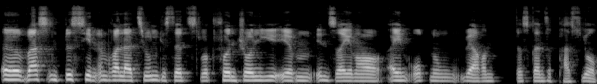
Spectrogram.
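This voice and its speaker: She has a normal speaking voice at medium pitch. The woman's intonation is fairly even, with hardly any pauses. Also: moderate pace. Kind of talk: casual chat.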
